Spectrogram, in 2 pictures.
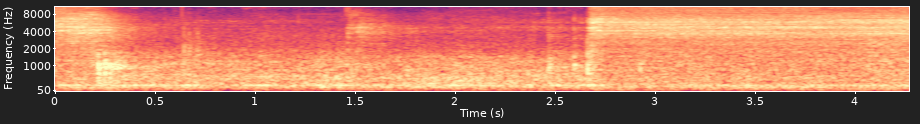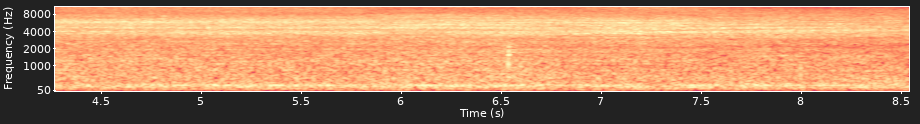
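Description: A pressure cooker vents steam in a continuous hiss, with a few brief interruptions early on before settling into a steady, unbroken release.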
